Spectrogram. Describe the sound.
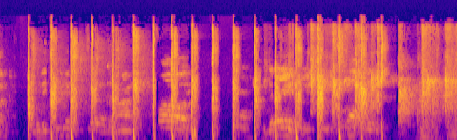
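Sharp claps ring out in a steady, rhythmic beat, about four per second, with voices calling and talking loudly over them throughout.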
